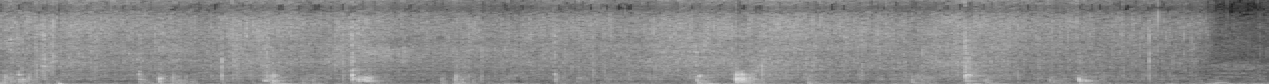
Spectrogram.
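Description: Ingredients for a chicken gravy sauté in a pan, making a steady, loud frying sizzle broken by repeated scraping stirs of a spatula. No one speaks.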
